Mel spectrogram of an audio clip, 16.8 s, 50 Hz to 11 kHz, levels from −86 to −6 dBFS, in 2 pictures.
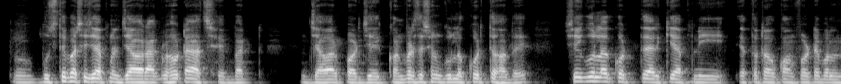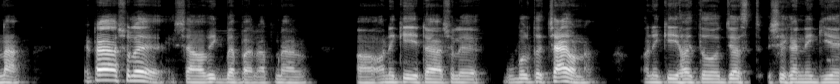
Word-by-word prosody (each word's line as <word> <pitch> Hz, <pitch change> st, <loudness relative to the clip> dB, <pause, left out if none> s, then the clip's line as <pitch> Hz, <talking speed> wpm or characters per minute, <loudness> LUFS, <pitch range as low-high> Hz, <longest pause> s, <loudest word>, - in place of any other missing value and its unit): হুম। 125 Hz, -1 st, -5 dB, 0.2 s
বুঝতে 130 Hz, +3 st, 0 dB
পারছি 165 Hz, 0 st, +4 dB
যে -, -, +7 dB
আপনার 140 Hz, -2 st, -2 dB
যাওয়ার 130 Hz, -1 st, +7 dB
আগ্রহটা 135 Hz, +3 st, +1 dB
আছে। 130 Hz, +2 st, -9 dB, 0.2 s
বাট 120 Hz, 0 st, -2 dB, 0.7 s
যাওয়ার 120 Hz, 0 st, +4 dB
পর 120 Hz, -, +2 dB
যে 125 Hz, -, +2 dB, 0.2 s
কনভারসেশনগুলো 130 Hz, +1 st, 0 dB
করতে 130 Hz, -3 st, 0 dB
হবে 115 Hz, +1 st, -2 dB, 0.5 s
সেগুলা 165 Hz, 0 st, +3 dB
করতে 135 Hz, -2 st, -3 dB
আরকি 125 Hz, +2 st, -4 dB
আপনি 125 Hz, 0 st, -5 dB, 0.4 s
এতটাও 125 Hz, 0 st, -2 dB
কমফোর্টেবল 125 Hz, 0 st, -2 dB
না। 125 Hz, -, +1 dB, 0.7 s
এটা 205 Hz, +7 st, +8 dB
আসলে 190 Hz, -1 st, +3 dB, 0.4 s
স্বাভাবিক 125 Hz, +1 st, 0 dB
ব্যাপার 120 Hz, -2 st, -2 dB
আপনার 115 Hz, -1 st, -6 dB, 0.6 s
অ্যা 115 Hz, -, -4 dB, 0.2 s
অনেকেই 130 Hz, +2 st, -1 dB
এটা 130 Hz, +1 st, -1 dB
আসলে 125 Hz, +1 st, -5 dB, 0.5 s
বলতে 140 Hz, +1 st, -2 dB
চায়ও 160 Hz, -3 st, +7 dB
না। -, -, -10 dB, 0.6 s
অনেকেই 130 Hz, +1 st, -2 dB
হয়তো 130 Hz, +1 st, -2 dB, 0.2 s
জাস্ট 130 Hz, -1 st, -2 dB, 0.2 s
সেখানে 130 Hz, -1 st, -2 dB
গিয়ে 130 Hz, 0 st, -1 dB
130 Hz, 140 wpm, -21 LUFS, 125-135 Hz, 0.7 s, এটা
